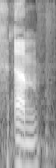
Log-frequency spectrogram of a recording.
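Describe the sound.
A person imitates a sheep with a single short, wavering "baa" bleat, fairly loud, lasting under half a second with quiet moments on either side.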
